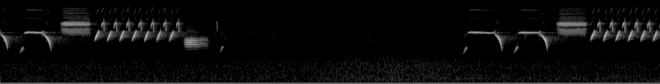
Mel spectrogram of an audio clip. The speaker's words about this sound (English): From a woody thicket along the bank, male song sparrows belt out their chorus all day long.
